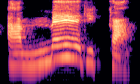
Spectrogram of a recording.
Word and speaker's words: América: A sílaba tônica está aqui em me, tá? América.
